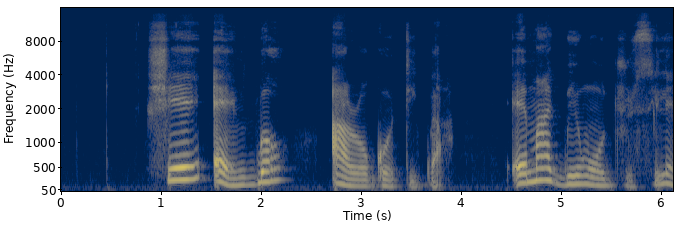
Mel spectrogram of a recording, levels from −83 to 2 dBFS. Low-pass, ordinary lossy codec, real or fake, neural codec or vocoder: 14.4 kHz; none; real; none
